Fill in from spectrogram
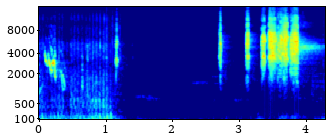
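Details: Budgerigars making a squeaky note over rubbing, scraping noise, a quiet pause, then clicking ticks leading into a loud, buzzy burst of high chatter.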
